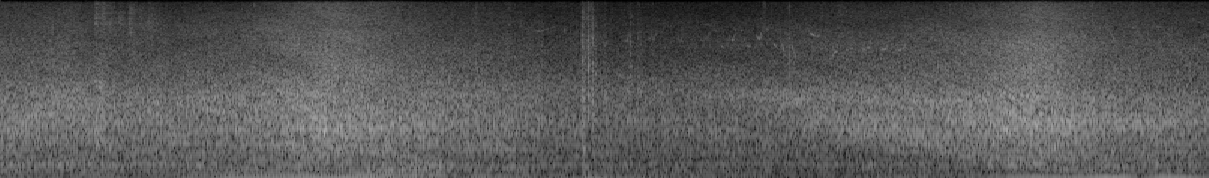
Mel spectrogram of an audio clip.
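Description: A car drives past close by on a street.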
